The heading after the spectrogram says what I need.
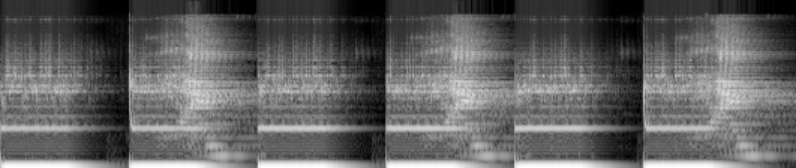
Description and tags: This is my second alarm recording produced with LMMS (Ami Evan) then imported in Audacity where I recorded my own voice and added a vocoder to make it sound more robotic.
